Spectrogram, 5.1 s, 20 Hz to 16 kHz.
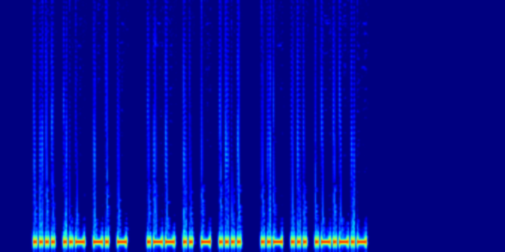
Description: Morse code, heard as a keyed tone, about 40 wpm, 700 Hz. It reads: HUNT WITH US.
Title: Sentences from Top 1600 Words 40wpm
